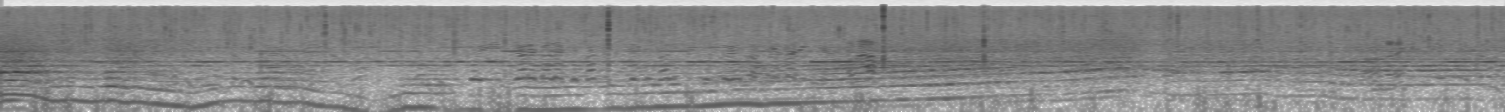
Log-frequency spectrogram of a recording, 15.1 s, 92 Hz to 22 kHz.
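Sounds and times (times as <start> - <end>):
car engine accelerating: 0.0 - 15.0
tyres hissing on wet road: 0.0 - 15.0.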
